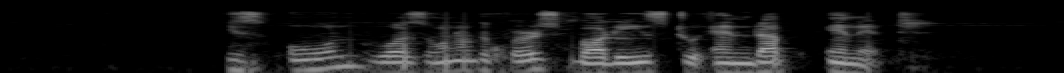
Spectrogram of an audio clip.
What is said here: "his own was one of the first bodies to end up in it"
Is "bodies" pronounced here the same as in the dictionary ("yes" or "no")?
yes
